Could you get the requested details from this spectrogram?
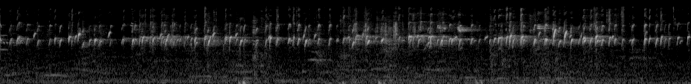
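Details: Carduelis carduelis song, a long stream of rapid, tinkling, high chirps and buzzy trill phrases with few gaps, and faint low taps underneath.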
